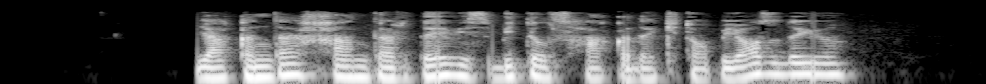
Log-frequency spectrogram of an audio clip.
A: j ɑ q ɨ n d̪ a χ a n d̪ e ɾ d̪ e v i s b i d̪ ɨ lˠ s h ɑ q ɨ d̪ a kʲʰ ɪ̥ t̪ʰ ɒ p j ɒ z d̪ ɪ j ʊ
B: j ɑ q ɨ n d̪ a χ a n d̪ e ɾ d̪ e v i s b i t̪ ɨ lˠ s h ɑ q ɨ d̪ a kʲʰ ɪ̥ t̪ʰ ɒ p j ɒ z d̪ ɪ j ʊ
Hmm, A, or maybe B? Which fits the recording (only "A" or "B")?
B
